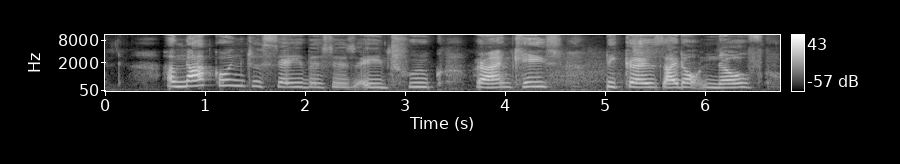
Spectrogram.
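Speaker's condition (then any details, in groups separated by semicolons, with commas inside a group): Cerebral palsy, severe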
